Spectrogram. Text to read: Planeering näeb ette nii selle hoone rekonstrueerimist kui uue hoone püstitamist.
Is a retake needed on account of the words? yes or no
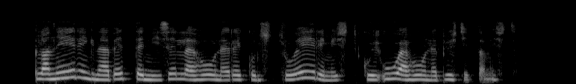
no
